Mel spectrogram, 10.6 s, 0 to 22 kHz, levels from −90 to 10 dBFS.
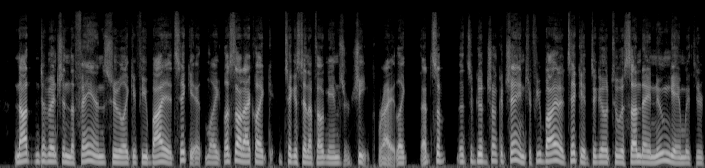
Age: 20-39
